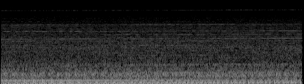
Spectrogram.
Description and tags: washing machine D (monaural) - Spin 3
field-recording, high-quality, washing-machine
